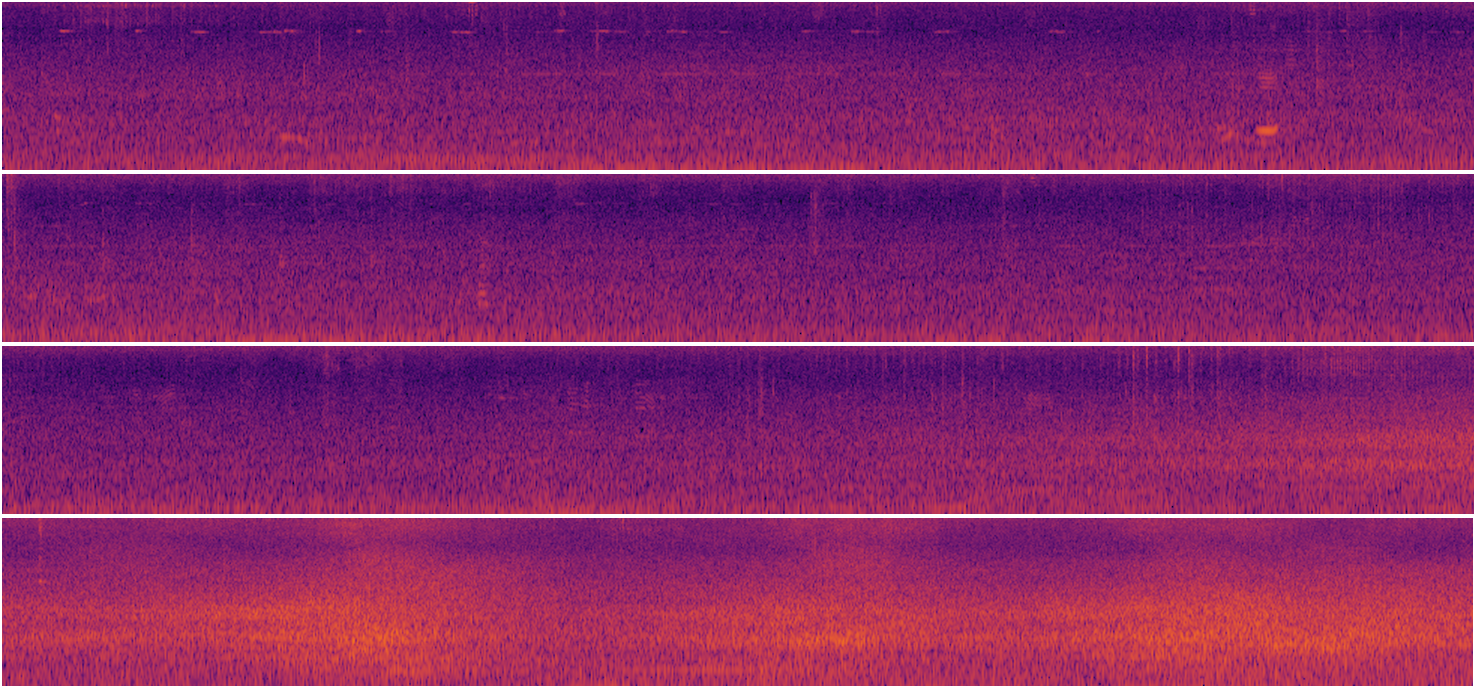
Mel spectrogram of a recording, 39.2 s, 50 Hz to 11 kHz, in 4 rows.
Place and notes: Sec., Xinyi Rd., Da’an Dist. - Traffic Sound
Traffic Sound
Zoom H2n MS+XY
Taipei City, Taiwan, 28 June 2015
